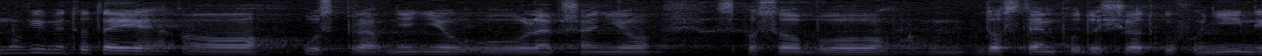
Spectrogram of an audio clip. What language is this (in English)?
Polish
